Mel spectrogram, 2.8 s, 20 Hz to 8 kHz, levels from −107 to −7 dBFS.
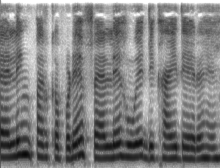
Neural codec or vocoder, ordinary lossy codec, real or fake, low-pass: codec, 16 kHz in and 24 kHz out, 1 kbps, XY-Tokenizer; none; fake; 7.2 kHz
